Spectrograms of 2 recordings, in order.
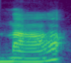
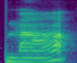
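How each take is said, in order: First: The pitch rises from middle to high. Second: The pitch rises from middle to high.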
